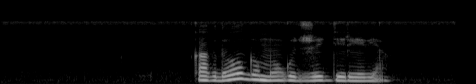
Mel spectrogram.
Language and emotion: Russian, neutral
